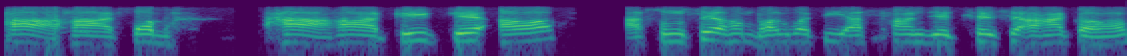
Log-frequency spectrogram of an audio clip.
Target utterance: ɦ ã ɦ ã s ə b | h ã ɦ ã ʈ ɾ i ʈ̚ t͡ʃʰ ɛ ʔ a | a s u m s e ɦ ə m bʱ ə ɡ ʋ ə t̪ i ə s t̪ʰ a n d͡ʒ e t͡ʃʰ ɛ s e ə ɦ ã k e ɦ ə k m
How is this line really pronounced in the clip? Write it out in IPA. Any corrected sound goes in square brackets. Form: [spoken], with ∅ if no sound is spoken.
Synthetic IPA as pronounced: ɦ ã ɦ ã s ə b | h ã ɦ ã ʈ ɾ i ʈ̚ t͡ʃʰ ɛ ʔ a | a s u m s e ɦ ə m bʱ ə ɡ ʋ ə t̪ i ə s t̪ʰ a n d͡ʒ e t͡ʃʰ ɛ s e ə ɦ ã k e ɦ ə [∅] m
